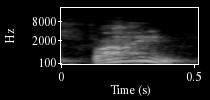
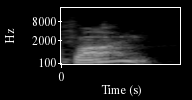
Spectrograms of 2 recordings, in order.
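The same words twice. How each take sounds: First: Short, clipped-off fine; a terse retold fine; curt fine. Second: Short fine with a small rise; a cocky retold fine; defiant fine. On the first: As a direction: toss it back flatly. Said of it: "I says". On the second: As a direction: shrug it back at him. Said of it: "I looked at him and went".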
